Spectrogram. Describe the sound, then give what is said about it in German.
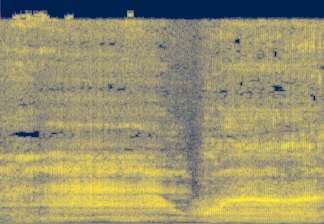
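Loud, rough snoring of the wolf from Little Red Riding Hood lying in bed in the grandmother's cottage: a long rasping breath that sinks in pitch, a brief pause, then a second drawn-out snore with a steady nasal whine. No one speaks. “Da ging gerade der Jäger an dem Häuschen vorbei und dachte bei sich, wie laut die alte Frau nur schnarcht.”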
